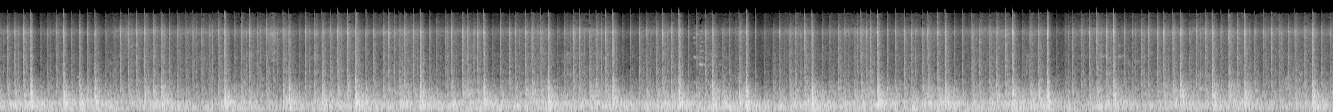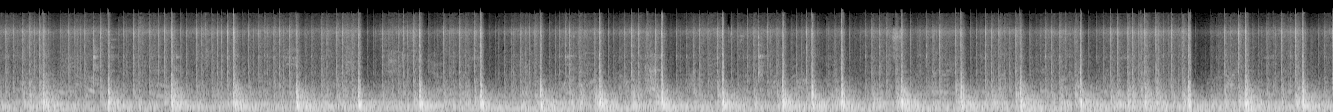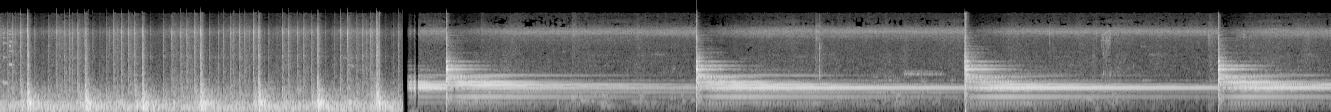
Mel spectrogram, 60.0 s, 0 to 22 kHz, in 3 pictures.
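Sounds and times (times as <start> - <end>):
large drum rolling rhythm: 0.0 - 59.9
metal gong ringing: 46.1 - 59.9.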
